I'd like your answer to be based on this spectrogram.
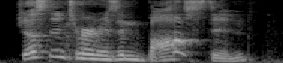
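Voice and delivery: voice cracking and breaking. Listing where your team's former players went, with a voice crack. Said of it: "Nice voice crack".

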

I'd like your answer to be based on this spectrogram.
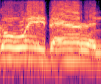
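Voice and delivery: acted-out yell. Telling of a bear outside their door, re-enacting it: retelling yelling at a bear. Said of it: "I'm yelling at him".

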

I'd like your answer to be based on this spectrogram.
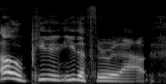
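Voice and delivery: sure, confident, matter-of-fact, self-assured tone. Retelling asking her mom what happened, imitating mom's confident tone. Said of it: "so confidently".

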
